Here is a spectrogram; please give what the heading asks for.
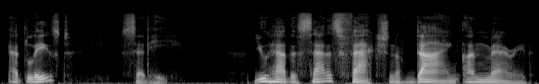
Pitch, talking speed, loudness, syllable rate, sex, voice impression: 100 Hz, 120 wpm, -23 LUFS, 4.2 syllables/s, male, very masculine, old, relaxed, slightly weak, bright, very soft, very muffled, fluent, raspy, cool, very intellectual, slightly refreshing, very sincere, very calm, very mature, very friendly, very reassuring, very unique, elegant, very wild, very sweet, lively, very kind, modest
